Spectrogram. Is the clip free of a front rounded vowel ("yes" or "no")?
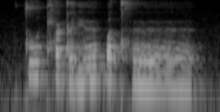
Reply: no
